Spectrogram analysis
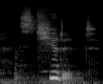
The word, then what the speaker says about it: student: Наприклад, слово student. Student у нас іде наголос на перший склад. Stew. Те, що наголошене, ми так вимоваємо. Sw, тобто ви чітко чуєте звук. Але другий склад у нас є ненаголошеним. І я не кажу, я кажу нейтральний звук ша. Звук. Е, student. Я не кажу, я кажу.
